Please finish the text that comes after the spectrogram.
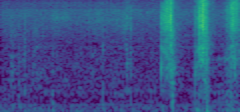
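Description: Two decks of fortune-telling cards are shuffled together, with soft quiet riffling that builds into several sharper, louder card snaps toward the end.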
